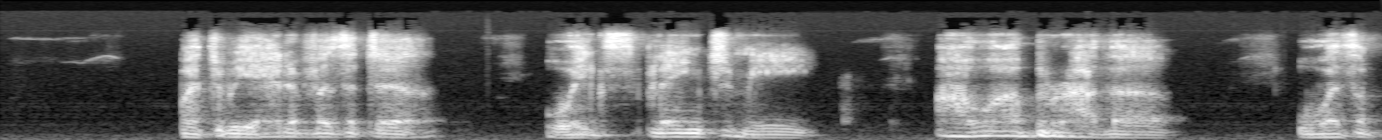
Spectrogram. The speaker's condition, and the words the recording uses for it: Laryngectomy. But now, through medical innovation, I have a voice prosthesis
